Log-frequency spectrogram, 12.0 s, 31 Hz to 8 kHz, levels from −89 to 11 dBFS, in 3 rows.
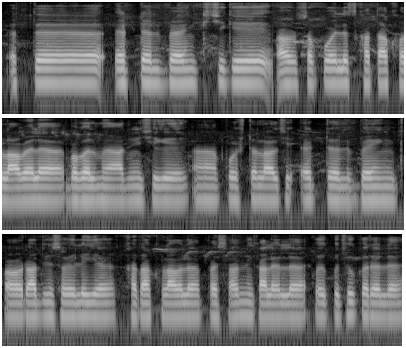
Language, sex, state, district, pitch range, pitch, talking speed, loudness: Hindi, male, Bihar, Araria, 130-140 Hz, 135 Hz, 185 wpm, -19 LUFS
